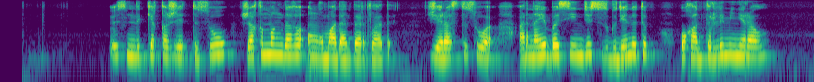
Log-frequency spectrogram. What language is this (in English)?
Kazakh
